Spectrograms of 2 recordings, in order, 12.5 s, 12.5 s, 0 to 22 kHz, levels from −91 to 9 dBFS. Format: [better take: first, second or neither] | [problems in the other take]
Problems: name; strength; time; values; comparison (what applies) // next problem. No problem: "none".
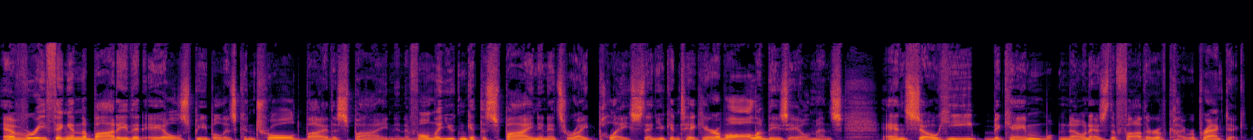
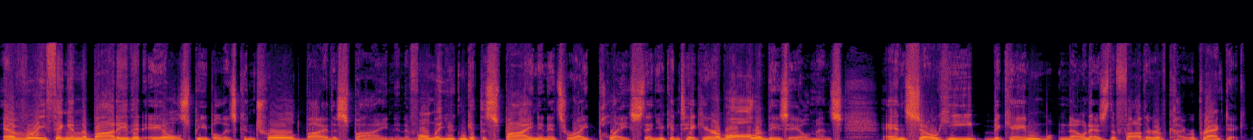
first | distortion; slight; 8% of the sound clipped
